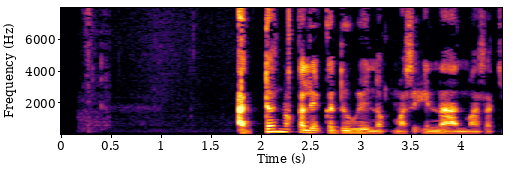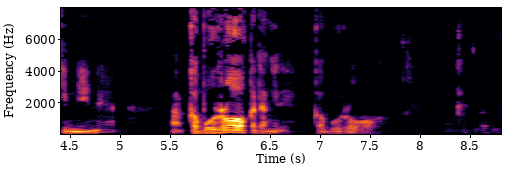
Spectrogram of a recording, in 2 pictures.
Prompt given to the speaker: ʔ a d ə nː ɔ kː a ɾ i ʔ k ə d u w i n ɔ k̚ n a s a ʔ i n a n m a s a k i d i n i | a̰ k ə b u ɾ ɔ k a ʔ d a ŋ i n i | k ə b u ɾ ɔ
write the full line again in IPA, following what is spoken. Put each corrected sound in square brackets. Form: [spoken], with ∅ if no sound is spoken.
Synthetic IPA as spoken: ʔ a d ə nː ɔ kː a [l] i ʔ k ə d u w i n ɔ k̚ [m] a s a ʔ i n a n m a s a k i [n] i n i | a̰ k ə b u ɾ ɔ k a [∅] d a ŋ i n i | k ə b u ɾ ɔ

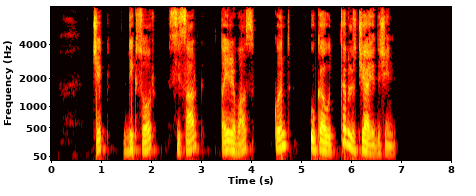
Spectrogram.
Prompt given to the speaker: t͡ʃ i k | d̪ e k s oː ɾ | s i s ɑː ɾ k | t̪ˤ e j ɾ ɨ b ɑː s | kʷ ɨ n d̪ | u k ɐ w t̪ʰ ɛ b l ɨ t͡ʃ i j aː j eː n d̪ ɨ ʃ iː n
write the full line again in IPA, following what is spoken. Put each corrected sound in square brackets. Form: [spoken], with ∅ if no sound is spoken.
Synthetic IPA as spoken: t͡ʃ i k | d̪ [i] k s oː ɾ | s i s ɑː ɾ k | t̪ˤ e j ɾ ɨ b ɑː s | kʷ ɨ n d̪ | u k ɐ w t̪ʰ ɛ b l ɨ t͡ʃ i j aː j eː [∅] d̪ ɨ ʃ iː n

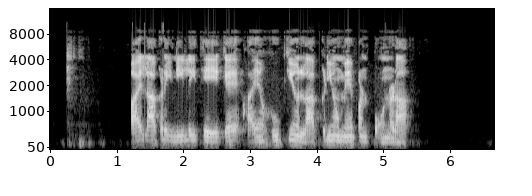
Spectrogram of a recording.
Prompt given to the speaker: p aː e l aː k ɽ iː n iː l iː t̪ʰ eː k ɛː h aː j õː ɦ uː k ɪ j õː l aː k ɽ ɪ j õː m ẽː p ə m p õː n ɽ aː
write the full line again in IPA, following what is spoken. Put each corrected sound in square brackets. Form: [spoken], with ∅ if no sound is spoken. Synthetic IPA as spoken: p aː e l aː k ɽ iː n iː l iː t̪ʰ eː k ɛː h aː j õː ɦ uː k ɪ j õː l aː k ɽ ɪ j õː m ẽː p ə [ɳ] p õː n ɽ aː

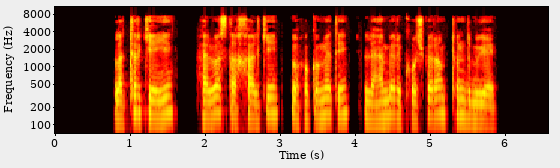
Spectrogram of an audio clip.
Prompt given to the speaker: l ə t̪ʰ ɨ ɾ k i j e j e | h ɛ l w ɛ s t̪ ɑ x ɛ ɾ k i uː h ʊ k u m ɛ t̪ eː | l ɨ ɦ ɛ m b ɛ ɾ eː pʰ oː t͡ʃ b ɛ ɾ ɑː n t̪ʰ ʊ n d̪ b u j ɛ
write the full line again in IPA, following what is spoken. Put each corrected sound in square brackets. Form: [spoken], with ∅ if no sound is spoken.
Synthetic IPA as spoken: l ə t̪ʰ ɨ ɾ k i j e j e | h ɛ l w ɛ s t̪ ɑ x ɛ [l] k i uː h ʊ k u m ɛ t̪ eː | l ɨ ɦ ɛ m b ɛ ɾ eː [kʰ] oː t͡ʃ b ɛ ɾ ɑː n t̪ʰ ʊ n d̪ b u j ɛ

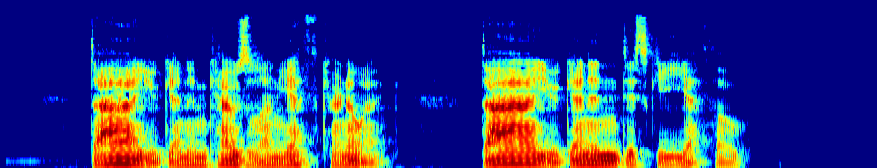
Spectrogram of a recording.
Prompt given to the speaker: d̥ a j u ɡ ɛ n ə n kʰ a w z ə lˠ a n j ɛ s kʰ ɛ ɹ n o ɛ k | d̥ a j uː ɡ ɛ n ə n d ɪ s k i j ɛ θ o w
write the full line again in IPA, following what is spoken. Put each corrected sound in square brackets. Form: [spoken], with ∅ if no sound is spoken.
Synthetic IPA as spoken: d̥ a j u ɡ ɛ n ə n kʰ a w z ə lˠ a n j ɛ [θ] kʰ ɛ ɹ n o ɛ k | d̥ a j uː ɡ ɛ n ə n d ɪ s k i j ɛ θ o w

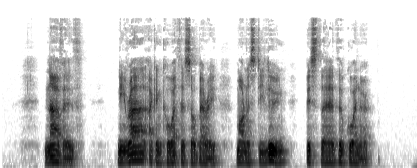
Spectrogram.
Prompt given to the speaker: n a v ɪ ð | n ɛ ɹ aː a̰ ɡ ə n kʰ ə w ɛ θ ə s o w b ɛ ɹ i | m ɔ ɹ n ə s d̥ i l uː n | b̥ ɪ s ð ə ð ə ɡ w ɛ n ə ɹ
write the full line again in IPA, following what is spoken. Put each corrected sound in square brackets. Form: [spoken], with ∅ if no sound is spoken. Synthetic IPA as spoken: n a v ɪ ð | n [i] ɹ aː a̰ ɡ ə n kʰ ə w ɛ θ ə s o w b ɛ ɹ i | m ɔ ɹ n ə s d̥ i l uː n | b̥ ɪ s ð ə ð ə ɡ w ɛ n ə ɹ

